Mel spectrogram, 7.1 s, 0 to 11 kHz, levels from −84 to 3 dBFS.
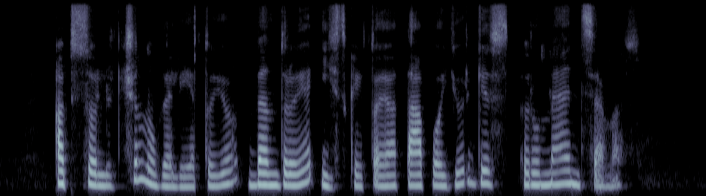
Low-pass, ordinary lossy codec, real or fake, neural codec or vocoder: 9.9 kHz; AAC, 64 kbps; fake; vocoder, 22.05 kHz, 80 mel bands, WaveNeXt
